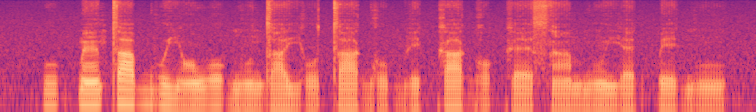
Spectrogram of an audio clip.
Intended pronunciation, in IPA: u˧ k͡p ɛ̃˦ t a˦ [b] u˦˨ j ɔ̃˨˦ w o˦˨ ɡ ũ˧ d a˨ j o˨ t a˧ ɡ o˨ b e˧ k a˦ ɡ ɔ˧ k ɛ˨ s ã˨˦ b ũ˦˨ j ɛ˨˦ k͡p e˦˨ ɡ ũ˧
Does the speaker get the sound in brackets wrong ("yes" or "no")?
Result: no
